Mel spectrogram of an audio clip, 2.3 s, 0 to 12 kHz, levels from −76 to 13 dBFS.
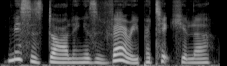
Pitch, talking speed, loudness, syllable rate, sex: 225 Hz, 130 wpm, -17 LUFS, 4.9 syllables/s, female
